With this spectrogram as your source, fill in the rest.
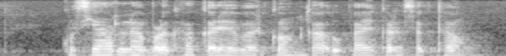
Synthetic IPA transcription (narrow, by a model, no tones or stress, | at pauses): kʊsɪjaːɾləbəɽkʰakəɾebəɾkɔːnkaʔʊpaːjkəɾsəkt̪ʰa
